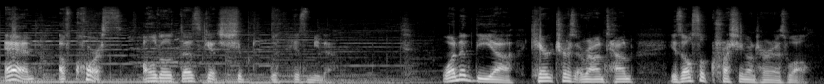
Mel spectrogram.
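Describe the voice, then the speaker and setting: A man with a slightly raspy voice from illness, chatting casually over game footage as a YouTube host, with many fillers. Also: mid-range voice, lively intonation, moderate pace, a little mellow, faint music behind. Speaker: gaming YouTuber.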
